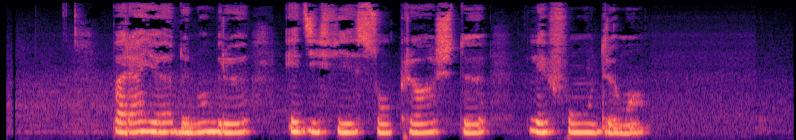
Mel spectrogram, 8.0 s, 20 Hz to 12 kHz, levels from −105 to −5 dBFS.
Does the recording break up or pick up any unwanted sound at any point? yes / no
no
